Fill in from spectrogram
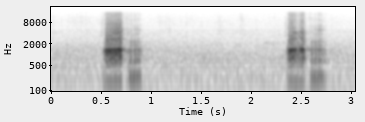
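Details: Cape Barren Goose, a bird of southern Australian and Tasmanian coastal plains and lakes, giving two loud harsh honks nearly two seconds apart, each a ringing shout followed by a shorter, lower grunting note.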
